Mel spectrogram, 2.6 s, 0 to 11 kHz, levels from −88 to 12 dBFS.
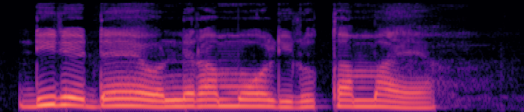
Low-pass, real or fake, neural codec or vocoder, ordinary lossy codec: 9.9 kHz; real; none; none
